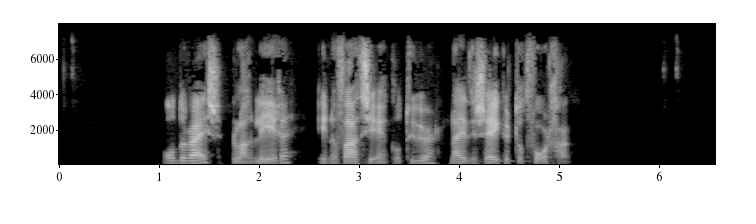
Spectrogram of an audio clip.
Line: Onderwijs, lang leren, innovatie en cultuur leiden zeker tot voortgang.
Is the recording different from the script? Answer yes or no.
no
